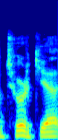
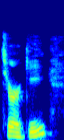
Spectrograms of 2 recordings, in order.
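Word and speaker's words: Türkiye: And that's the way they're pronouncing it now, Turkey, not Turkey.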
